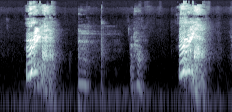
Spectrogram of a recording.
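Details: A woman's big, wet sneezing attack: two loud, wet, explosive sneezes with voiced gasping breaths between them, a short sneezing fit.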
